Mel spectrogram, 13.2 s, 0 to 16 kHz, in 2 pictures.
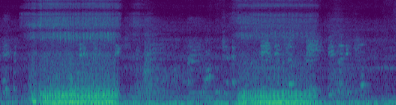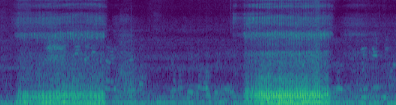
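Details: Senior King Charles Cavalier dog snoring: four loud, rattling snores at about 18 breaths a minute with quieter breathing between; snoring.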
